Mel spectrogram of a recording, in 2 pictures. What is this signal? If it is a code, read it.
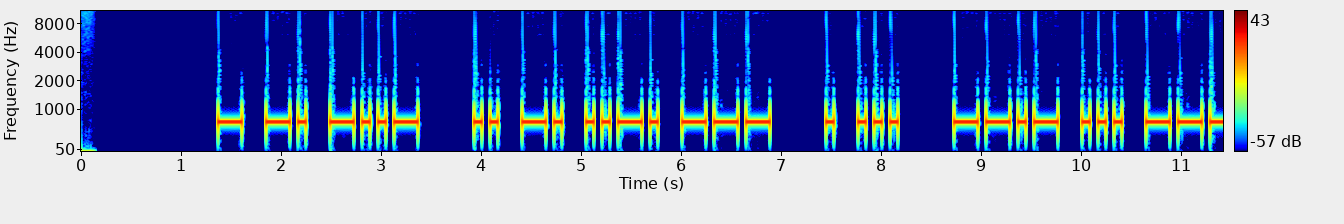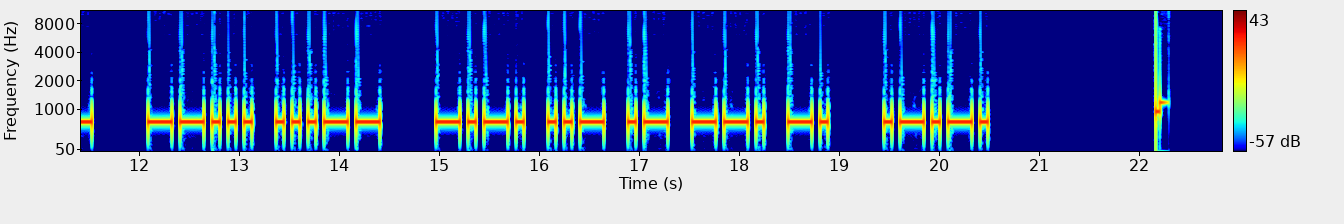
Morse code, heard as a keyed tone, about 16 wpm, 700 Hz. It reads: TNX INFO ES QSO 73 CUAGN <AR>
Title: Practice QSO - Exchange 4 - Ending - 15wpm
